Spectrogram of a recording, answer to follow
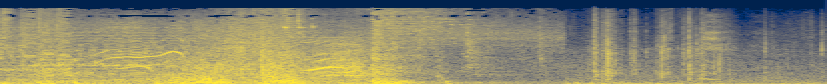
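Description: Glass shattering and crashing in a film action scene over the music score, with a few short high squeals sliding up and down. The noise is dense for about three seconds and then falls away, leaving a few scattered sharp clicks.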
